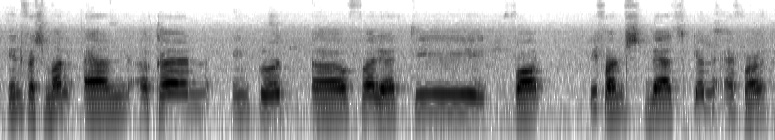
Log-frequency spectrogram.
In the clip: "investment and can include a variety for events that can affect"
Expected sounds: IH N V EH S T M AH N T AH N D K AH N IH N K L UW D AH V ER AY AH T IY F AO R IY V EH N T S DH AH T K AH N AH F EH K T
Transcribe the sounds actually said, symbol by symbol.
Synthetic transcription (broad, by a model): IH N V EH S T M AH N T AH N K AH N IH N K L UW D AH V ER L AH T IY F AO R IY F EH N S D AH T K AH N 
